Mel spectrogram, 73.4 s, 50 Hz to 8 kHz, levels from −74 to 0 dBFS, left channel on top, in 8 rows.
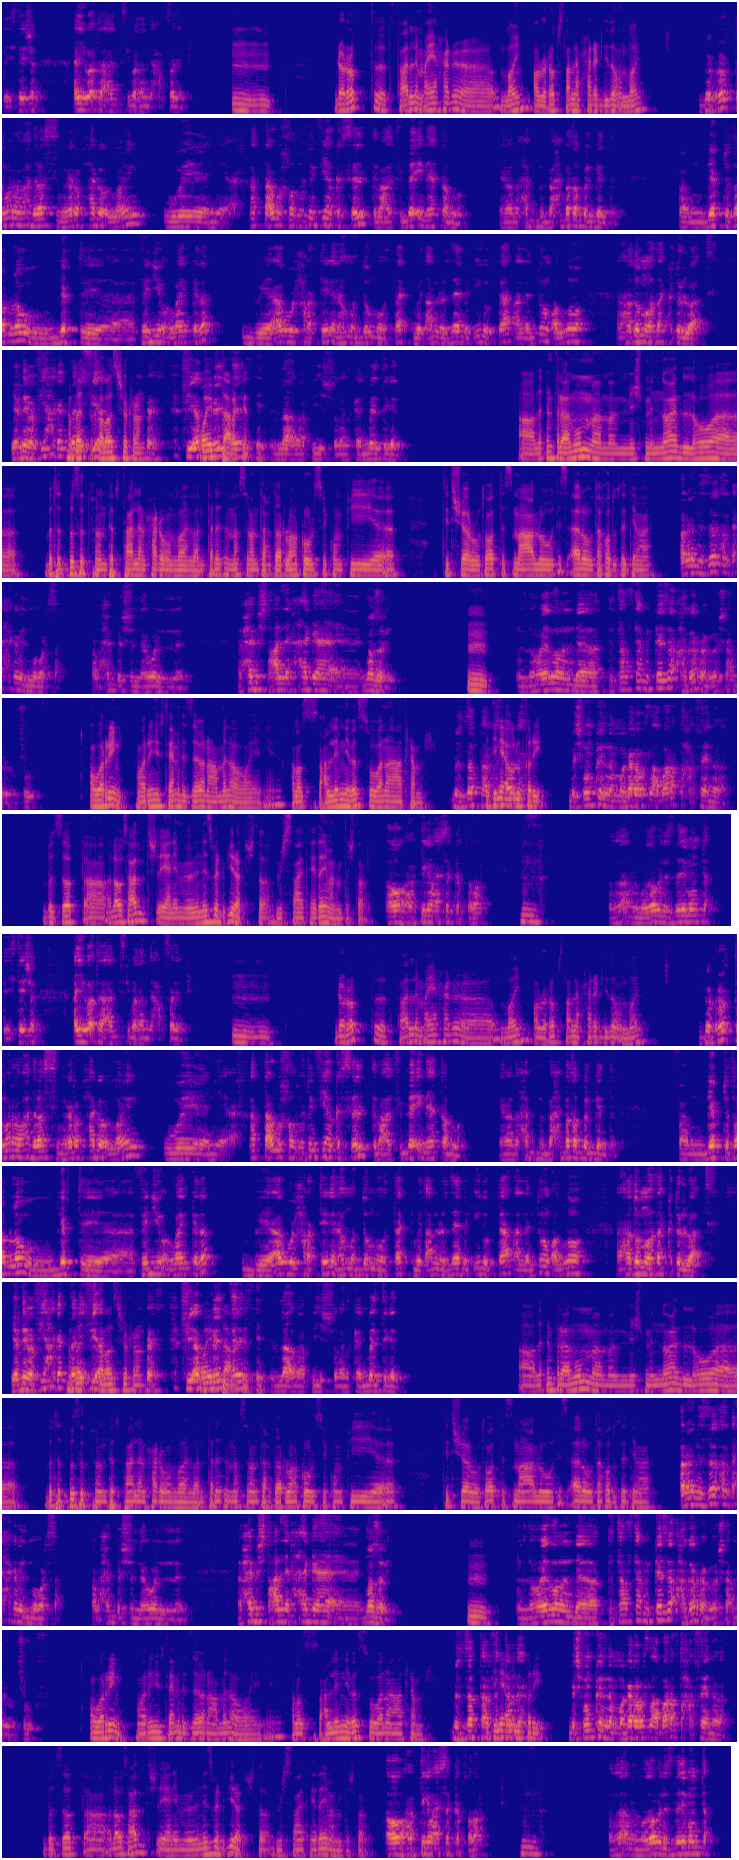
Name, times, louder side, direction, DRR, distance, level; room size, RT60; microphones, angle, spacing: voice 1, 0.0-2.3 8.7-10.9 11.2-14.9 15.4-16.9 17.6-21.0 21.4-28.8 29.4-32.5 45.2-46.7 47.1-48.2 48.9-50.8 52.4-55.6 60.7-61.7 62.2-64.2 69.1-70.3 71.9-73.1, right 2 dB, 35° right, 1.1 m, -33 dB
voice 2, 2.9-3.4 4.2-8.0 28.4-29.4 30.0-30.6 34.0-37.0 37.3-41.7 42.0-44.9 51.8-52.0 56.2-60.5 61.3-61.9 64.8-68.9 70.8-71.1, left 3 dB, 30° left, 0.5 m, -32 dB
4.2 x 4.1 x 5.6 m
head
